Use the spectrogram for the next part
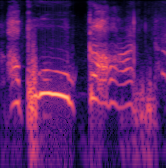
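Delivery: high, loud startled yelp; startled cry. Real, not acted. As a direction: yelp as the cat lashes out. Cat suddenly attacks.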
